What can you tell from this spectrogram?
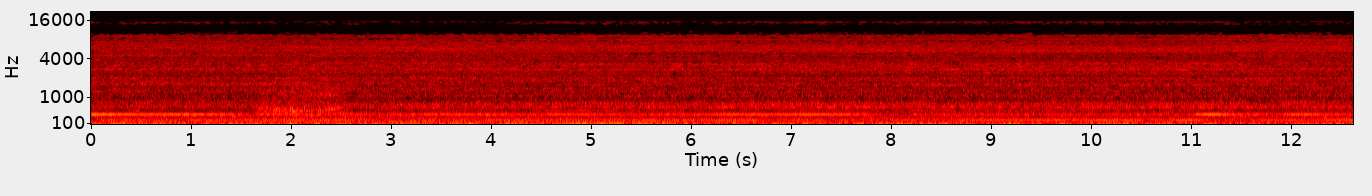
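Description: Haas ST-30SSY CNC lathe running: a steady machine hum with two held tones, one lower and one higher, over an even hiss.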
